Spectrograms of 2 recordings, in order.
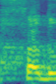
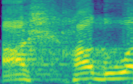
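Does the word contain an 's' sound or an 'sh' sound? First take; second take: s; sh. First: The word is said with an 's' sound. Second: The word is said with an 'sh' sound. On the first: The speaker calls it wrong. "असदु अल्लाह कह रहा है" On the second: The speaker calls it right. "अशहदु अल्लाह की जगह"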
